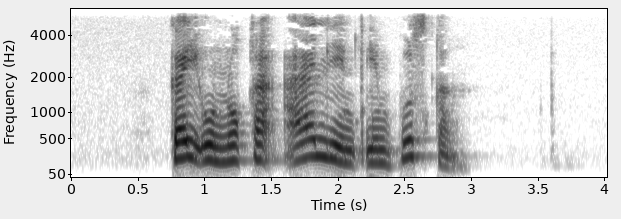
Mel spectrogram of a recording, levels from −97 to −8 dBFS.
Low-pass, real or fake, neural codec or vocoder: 5.4 kHz; real; none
